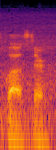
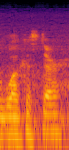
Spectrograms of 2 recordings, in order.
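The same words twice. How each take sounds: First: The name is said as two syllables, Gloster. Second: The name is said with a chester ending. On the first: The speaker calls it right. "I know how to pronounce it" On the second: The speaker calls it wrong. "At the time, I did think it was"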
